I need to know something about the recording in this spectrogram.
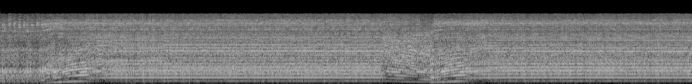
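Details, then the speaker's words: New two-stroke brush cutter, previously not starting, running bare without shaft, gearbox or line at full throttle, about 9900 rpm, just under 10,000, judged normal by sound. Sharp high scream holds steady, dips briefly and recovers cleanly: normal high rpm. "Так, значить, 9900, друзі. І це нормально, я чую по звуку. Якраз до десятки, якраз їй нормально."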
